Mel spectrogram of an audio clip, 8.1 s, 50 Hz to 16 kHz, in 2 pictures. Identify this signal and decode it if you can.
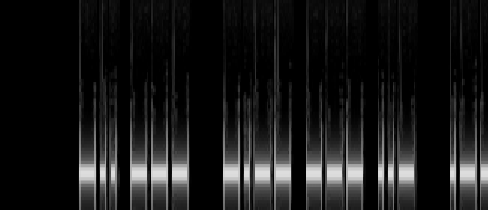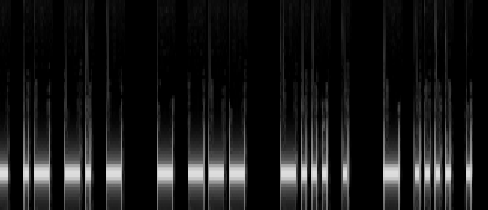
Morse code, heard as a keyed tone, about 28 wpm, 700 Hz. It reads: DO YOU WANT TO BE THE
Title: Sentences from Top 1100 Words 28wpm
